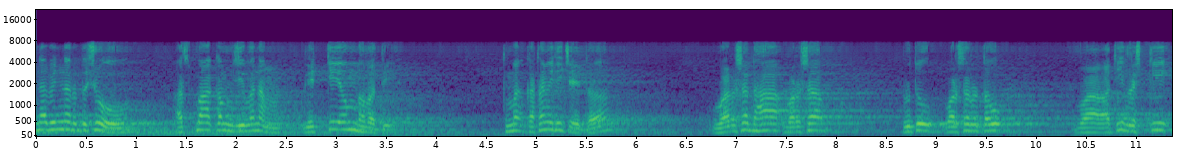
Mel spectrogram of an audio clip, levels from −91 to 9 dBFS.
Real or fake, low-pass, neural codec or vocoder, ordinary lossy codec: real; 7.2 kHz; none; Opus, 16 kbps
